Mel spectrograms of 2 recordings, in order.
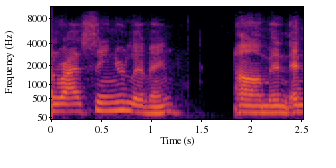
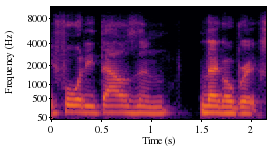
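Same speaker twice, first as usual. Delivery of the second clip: ordinary talk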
